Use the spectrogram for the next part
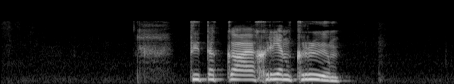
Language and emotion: Russian, angry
